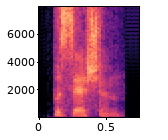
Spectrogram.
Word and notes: possession: Indian

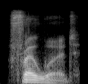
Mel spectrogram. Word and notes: froward: British English

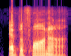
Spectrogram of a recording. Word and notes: epifauna: American English

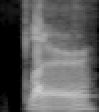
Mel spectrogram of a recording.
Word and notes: blur: American English

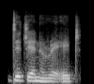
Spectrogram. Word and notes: Degenerate: Indian

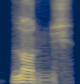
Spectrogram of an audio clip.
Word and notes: longe: British English

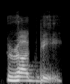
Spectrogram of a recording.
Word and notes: Rugby: Indian

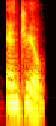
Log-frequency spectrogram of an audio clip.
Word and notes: NGO: Indian

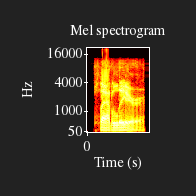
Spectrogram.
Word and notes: platelayer: American English

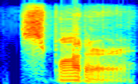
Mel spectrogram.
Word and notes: spotter: American English

